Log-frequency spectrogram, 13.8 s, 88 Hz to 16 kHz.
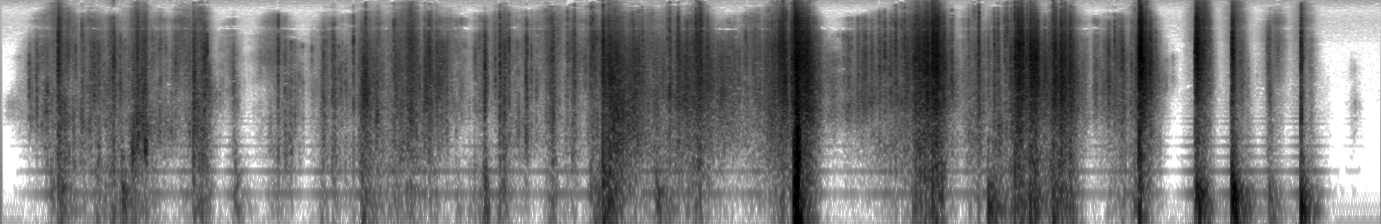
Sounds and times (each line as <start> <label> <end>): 0.3 Large sheets of packing paper being separated 12.8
